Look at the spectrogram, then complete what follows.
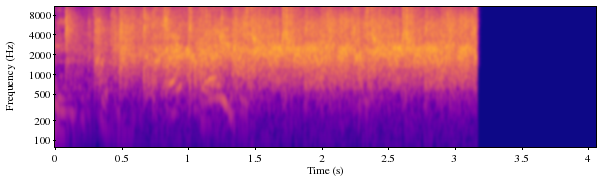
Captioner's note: audience applauds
